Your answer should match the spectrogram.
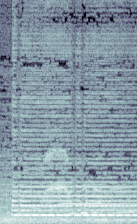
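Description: Loud horns of trucks in a convoy of anti-vaccine demonstrators clogging roads in Ottawa, Canada, for a third day, blare in a long, unbroken blast, with other horn tones rising and falling over it, a continuous overlapping din outdoors and no voices.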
